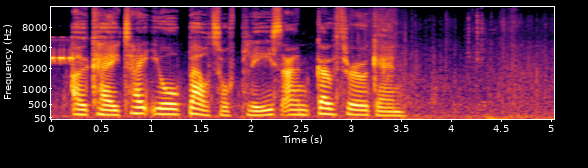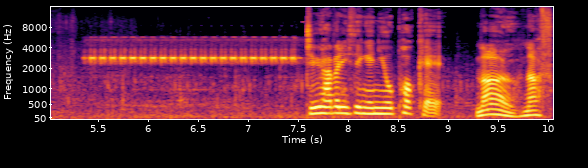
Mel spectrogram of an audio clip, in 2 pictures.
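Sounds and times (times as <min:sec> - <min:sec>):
metal detector pulsing alarm beep: 0:00.0 - 0:00.4, 0:05.4 - 0:07.7.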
